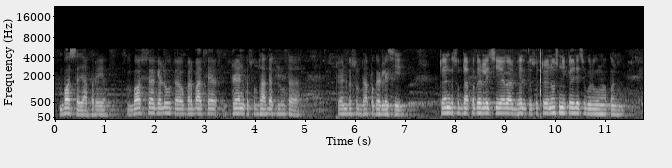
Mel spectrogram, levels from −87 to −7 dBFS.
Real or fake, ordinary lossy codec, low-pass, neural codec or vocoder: real; none; 5.4 kHz; none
